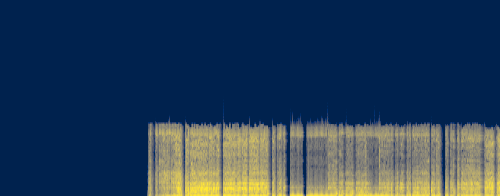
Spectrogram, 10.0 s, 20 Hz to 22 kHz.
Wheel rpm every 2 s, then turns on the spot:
10, 110, 130, 40, 90.
8-10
